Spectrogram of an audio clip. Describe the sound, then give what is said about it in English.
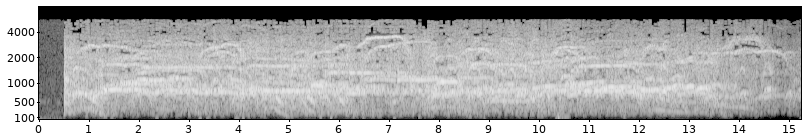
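A large crowd cheering and shouting loudly and steadily for about fifteen seconds, with overlapping yells, whoops and some lower jeering voices mixed in, easing off slightly at the end. “And there's a lot that are applauding, including the president. And I think they're in our studio right now.”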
